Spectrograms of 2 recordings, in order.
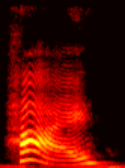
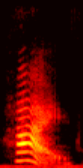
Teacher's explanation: that's a glottal stop because it sounds like I'm stopping breath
